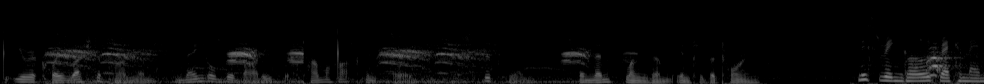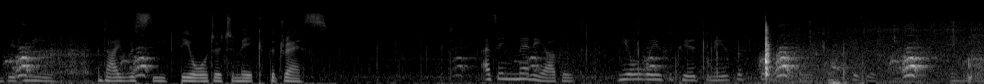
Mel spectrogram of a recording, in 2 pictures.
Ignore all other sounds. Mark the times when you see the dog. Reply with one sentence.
You can hear the dog from 9.2 to 11.4 s and from 14.3 to 19.6 s.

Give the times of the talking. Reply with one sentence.
You can hear the talking from 0.0 to 7.7 s, from 8.5 to 13.2 s and from 14.2 to 19.6 s.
